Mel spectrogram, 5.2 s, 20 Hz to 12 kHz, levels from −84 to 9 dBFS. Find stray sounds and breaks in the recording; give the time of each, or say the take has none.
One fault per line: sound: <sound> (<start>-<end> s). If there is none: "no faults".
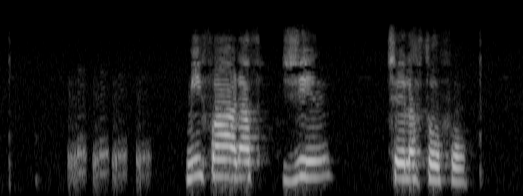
sound: laugh (0.7-1.5 s)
